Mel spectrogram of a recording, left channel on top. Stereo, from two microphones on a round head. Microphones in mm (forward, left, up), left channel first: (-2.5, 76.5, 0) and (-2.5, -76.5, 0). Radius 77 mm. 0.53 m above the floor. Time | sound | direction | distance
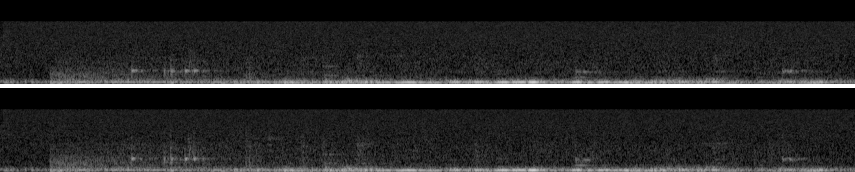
0.5 | footsteps | 40° right (ahead or behind) | 0.7 m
